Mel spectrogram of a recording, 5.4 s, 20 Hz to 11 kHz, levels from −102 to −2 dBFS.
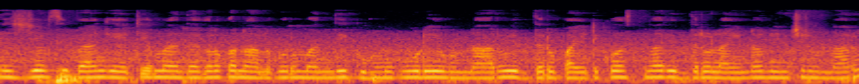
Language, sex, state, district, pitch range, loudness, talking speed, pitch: Telugu, female, Andhra Pradesh, Chittoor, 190-205 Hz, -17 LUFS, 210 wpm, 200 Hz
